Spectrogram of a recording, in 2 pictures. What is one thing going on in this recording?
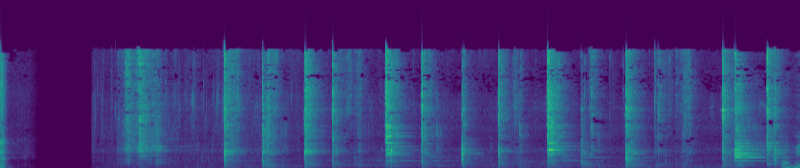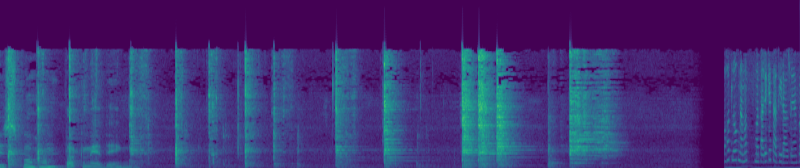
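A metal spoon scrapes and clinks against a steel pan.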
